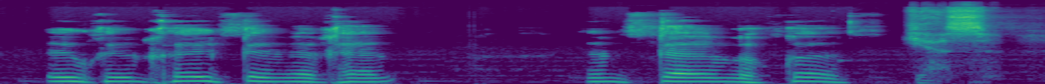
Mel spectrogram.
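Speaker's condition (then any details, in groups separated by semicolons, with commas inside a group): Cerebral palsy; affects voice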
